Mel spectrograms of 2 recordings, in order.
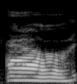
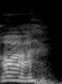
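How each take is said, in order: First: The final r sound is clearly pronounced. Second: The final r sound is dropped entirely. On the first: "I really have to make a concerted effort to, to pronounce R's" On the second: "usually I'm like, ah"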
